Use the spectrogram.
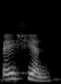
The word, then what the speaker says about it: patience: patience. Patience. Jadi CE-nya dibaca juga. Patience.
